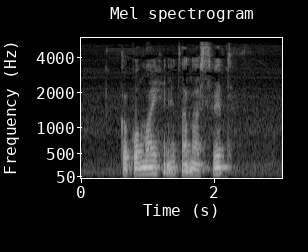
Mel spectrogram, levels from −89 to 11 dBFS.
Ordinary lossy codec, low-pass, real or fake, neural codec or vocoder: MP3, 32 kbps; 5.4 kHz; real; none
